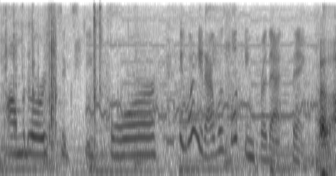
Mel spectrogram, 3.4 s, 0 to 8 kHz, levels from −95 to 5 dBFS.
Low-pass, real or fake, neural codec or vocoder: 7.2 kHz; real; none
